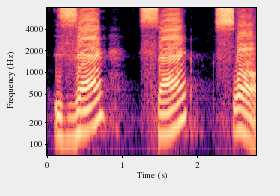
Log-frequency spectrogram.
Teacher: menyamarkan nunnya kepada huruf Zal dan kepada makhraj daripada huruf Zai makhraj Zai itu sama sebagaimana Sin dan Shad ya Shad Sin Za itu sama lidahnya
